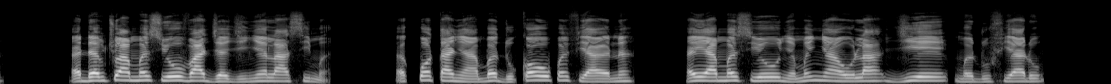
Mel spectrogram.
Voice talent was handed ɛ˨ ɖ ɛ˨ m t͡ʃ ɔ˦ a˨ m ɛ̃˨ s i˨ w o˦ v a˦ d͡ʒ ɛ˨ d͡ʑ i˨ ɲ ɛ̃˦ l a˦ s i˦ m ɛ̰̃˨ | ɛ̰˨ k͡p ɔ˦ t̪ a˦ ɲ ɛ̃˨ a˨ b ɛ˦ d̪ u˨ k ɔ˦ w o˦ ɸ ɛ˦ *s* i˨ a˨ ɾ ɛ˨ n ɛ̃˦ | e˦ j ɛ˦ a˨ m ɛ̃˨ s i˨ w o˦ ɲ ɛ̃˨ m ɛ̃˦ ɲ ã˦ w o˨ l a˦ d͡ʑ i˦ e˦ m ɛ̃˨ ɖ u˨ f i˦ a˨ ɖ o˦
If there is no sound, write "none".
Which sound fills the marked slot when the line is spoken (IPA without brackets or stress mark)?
f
